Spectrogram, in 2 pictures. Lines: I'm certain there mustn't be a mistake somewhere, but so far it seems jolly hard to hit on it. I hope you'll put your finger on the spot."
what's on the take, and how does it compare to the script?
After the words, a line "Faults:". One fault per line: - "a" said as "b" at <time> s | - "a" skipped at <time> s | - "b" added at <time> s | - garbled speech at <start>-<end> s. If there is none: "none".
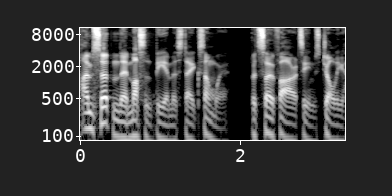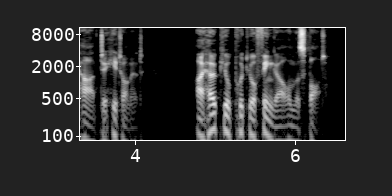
I'm certain there mustn't be a mistake somewhere, but so far it seems jolly hard to hit on it. I hope you'll put your finger on the spot."
Faults:
none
